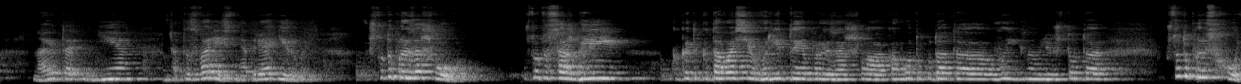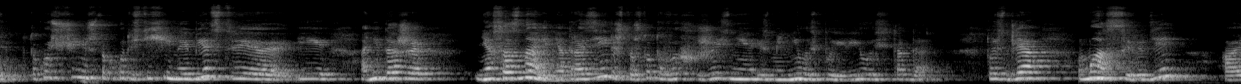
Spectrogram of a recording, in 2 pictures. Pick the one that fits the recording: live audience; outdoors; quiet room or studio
live audience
